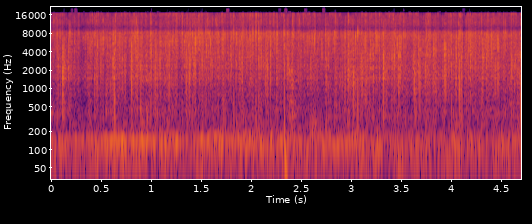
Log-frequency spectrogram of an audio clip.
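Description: Tempeh with spring onion, coriander stems and green chilli sautés in a pan over low heat, a continuous close crackling sizzle with small pops and no talking.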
